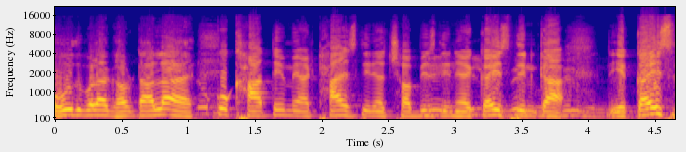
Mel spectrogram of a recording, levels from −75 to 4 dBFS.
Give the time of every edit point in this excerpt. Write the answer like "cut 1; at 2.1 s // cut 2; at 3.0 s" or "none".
cut 1; at 1.2 s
